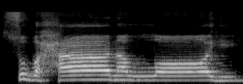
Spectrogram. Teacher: হার উপরে টান দিতে হবে এক আলিফ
